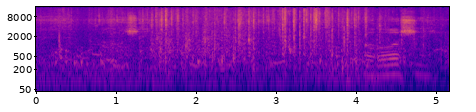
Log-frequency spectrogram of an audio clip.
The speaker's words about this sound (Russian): Поздний вечер. В одесском дворе подросток в голубятне кормит птиц. Любуется своими питомцами, с нежностью гладит голубей.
